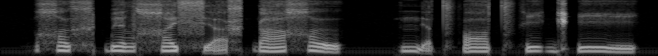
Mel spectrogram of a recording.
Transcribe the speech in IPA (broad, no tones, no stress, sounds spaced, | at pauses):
χ ɯ x ɓ ɪ l χ ɪ sʲ a̰ x ɠ a χ ɯ | nʲ a̰ t͡sʼ ɒ t͡sʼ i ɡ ʔ i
